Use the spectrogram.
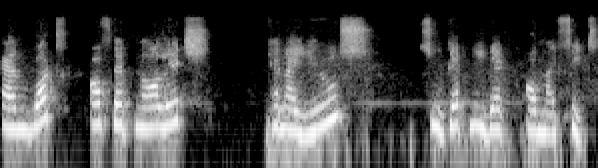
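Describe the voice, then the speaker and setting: Speaking at a very slow pace, a woman with a Dutch accent uses a high pitch and ordinary pitch variation. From Netherlands and Suriname. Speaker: workshop facilitator. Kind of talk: workshop talk with personal testimony.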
